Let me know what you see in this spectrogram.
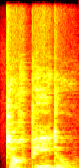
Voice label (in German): torpedo launcher, german, hud; Battle Engine Aquila; XBOX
